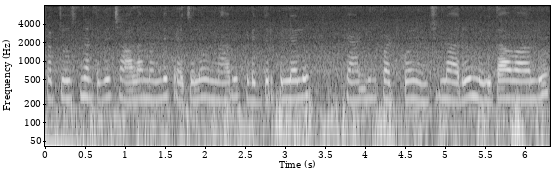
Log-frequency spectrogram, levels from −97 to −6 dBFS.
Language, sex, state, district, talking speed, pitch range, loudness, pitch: Telugu, female, Andhra Pradesh, Visakhapatnam, 125 wpm, 235-250 Hz, -25 LUFS, 240 Hz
